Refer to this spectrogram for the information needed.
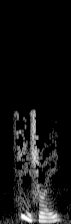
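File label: "汽水", Mandarin Chinese; chinese-flashcards; hsk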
